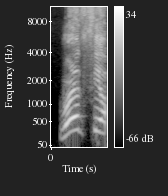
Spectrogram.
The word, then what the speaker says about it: worthy: 뭐가 될 수 있냐면 worthy of. 자, 다 같이 공부합시다. worthy of 밑줄고요. worthy예요. worthy. 띠가 발음 좀 어려운데 쌍디귿이라고 한다고 했습니다.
